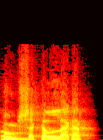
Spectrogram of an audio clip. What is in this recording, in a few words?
"boom shakalaka", cartoon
